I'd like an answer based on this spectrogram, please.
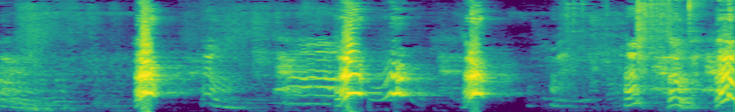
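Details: Beagle puppy named Almond barking fiercely at a neighbour's barking dogs: sharp, loud barks at uneven intervals, some drawn into short yelping howls, with a human voice also heard.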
